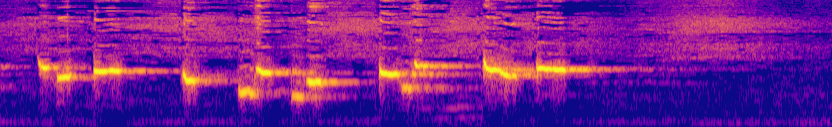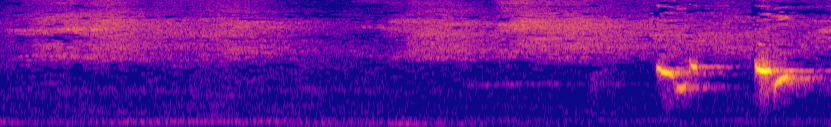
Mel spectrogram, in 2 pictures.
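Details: Cucak rowo, the straw-headed bulbul, prized for its distinctive song, gives a quick series of rich, warbling whistled notes for about three seconds, then falls silent before two brief whistled phrases return near the end.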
